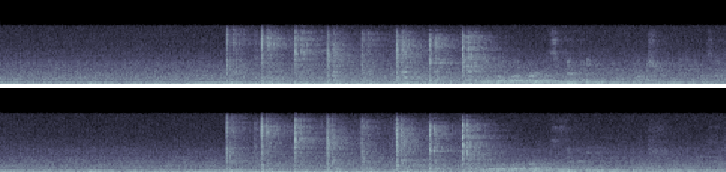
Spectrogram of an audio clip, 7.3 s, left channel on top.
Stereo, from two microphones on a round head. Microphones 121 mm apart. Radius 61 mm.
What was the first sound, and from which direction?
Footsteps, 55° right (ahead or behind).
